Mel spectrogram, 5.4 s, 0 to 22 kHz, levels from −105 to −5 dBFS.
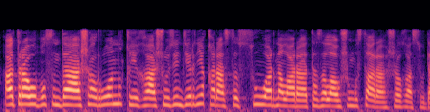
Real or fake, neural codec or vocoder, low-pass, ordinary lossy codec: real; none; 7.2 kHz; none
